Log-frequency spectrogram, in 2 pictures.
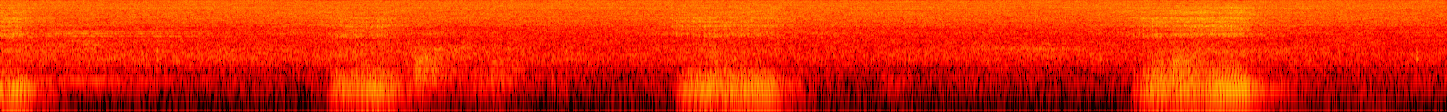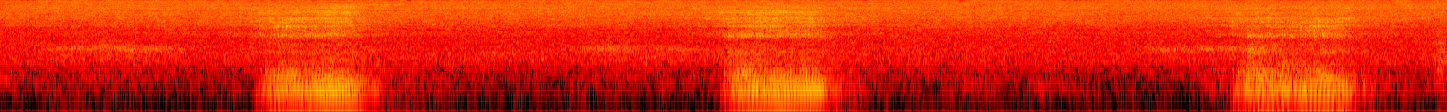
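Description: A Chow Chow snores in deep, rumbling bursts about every two to two and a half seconds.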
